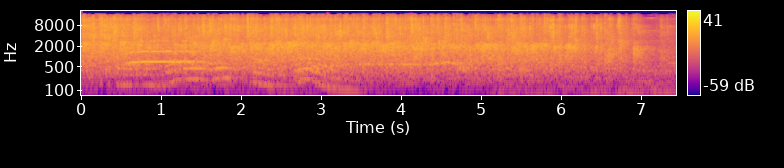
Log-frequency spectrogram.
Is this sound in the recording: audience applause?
yes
